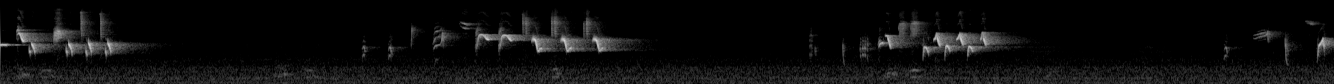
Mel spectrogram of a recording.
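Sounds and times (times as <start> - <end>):
common nightingale Luscinia megarhynchos singing trills and clicks: 0.0 - 1.5, 3.6 - 6.5, 8.0 - 10.2, 12.2 - 13.3
faint low hum: 0.0 - 13.3.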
